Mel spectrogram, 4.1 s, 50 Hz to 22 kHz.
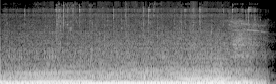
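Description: A modified Citroen C1 accelerates with a loud, steady, droning engine hum and road rumble, heard up close and continuous, then cut off abruptly at the end.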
